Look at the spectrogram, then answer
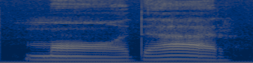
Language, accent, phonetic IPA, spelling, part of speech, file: Persian, Iran, [mɒː.d̪ǽɹ], مادر, noun, Fa-مادر.ogg
- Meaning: mother, mama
